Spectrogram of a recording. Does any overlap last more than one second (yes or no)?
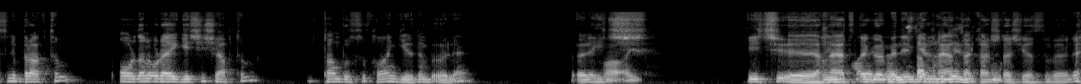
yes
